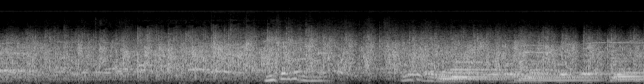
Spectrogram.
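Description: Audience applauding over instrumental music in a live performance recording, with no singing.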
